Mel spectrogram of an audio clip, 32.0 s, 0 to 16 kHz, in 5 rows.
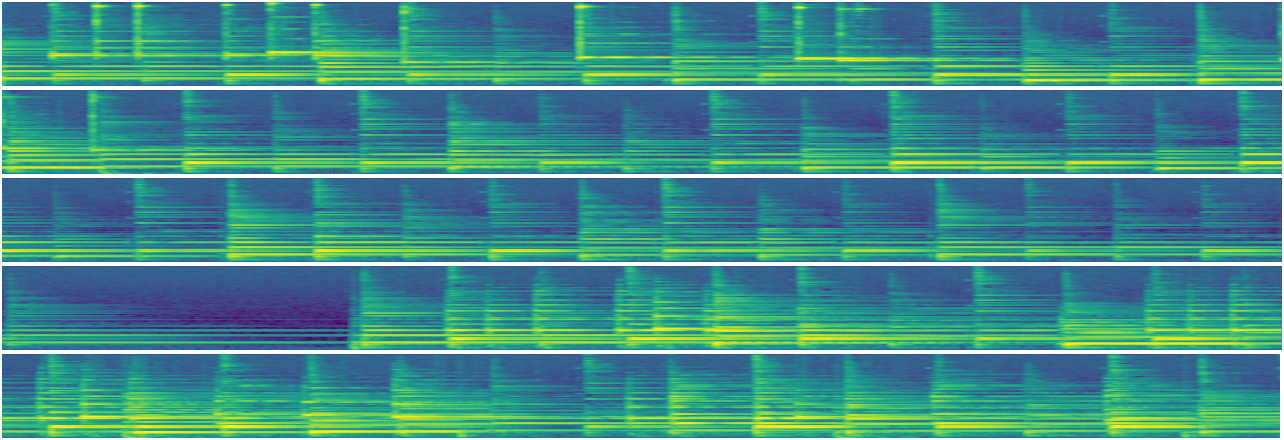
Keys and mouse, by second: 2.1 click, 3.4 click, 4.7 click, 4.9 click, 8.5 click, 9.7 click, 13.2 click, 14.0 click, 19.1 click, 19.9 click, 22.1 click, 23.1 click, 24.8 click, 28.3 click, 29.4 click.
